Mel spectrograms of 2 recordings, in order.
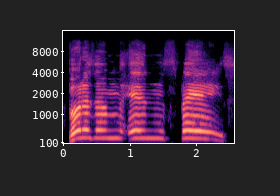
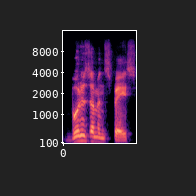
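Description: First: It is said in a put-on puppet-like voice. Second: It is said in the speaker's ordinary voice. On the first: The speaker calls it right. "You were just talking about Frank Oz and the Muppets" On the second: The speaker calls it wrong. "you need to say it properly"

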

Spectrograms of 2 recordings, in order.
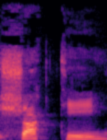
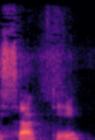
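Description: First: The word begins with an 'sh' sound. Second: The word begins with an 's' sound. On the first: "Some say Shakti" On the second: "others say Sakti"

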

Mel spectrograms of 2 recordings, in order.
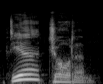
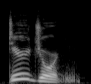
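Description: First: It is read in a put-on English accent. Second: It is read in the speaker's normal accent.

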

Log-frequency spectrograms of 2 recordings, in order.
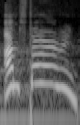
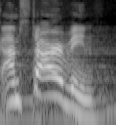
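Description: First: It is said in a whiny girl's voice. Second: It is said in a whiny boy's voice.

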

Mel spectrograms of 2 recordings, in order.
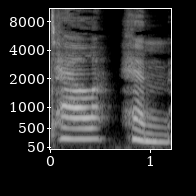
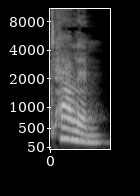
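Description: First: The h in him is pronounced. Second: The h is dropped and l links to him.

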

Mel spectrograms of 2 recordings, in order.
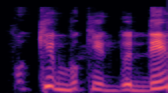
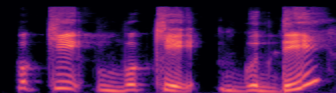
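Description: First: The phrase is said at a fast pace. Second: The phrase is said at a normal pace.

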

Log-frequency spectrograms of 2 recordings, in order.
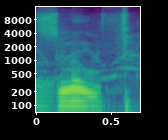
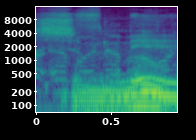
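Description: First: The word ends with a th sound. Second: The word ends with a v sound. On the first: The person is only trying to seem smooth. The speaker calls it wrong. "Not smooth. S-M-O-O-T-H" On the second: The smoothness is natural and effortless. The speaker calls it right. "Smooth with a double O. S-M-O-O-V-E"

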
